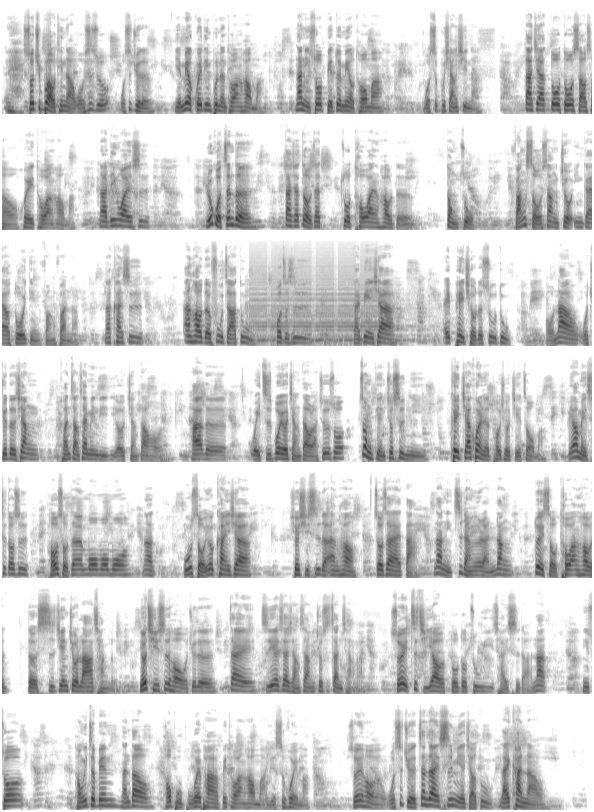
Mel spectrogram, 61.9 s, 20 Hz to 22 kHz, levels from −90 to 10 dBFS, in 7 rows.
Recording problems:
background chatter; faint; throughout; 2 voices, 25 dB below the speech
alarm; faint; from 21 to 24 s; peak 15 dB below the speech

